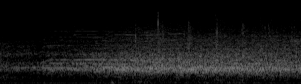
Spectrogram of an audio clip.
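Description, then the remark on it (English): A wrestling crowd of NXT fans at Raw roars and cheers in a steady, dense wash of noise that swells slightly after the first second, with scattered clapping and shouts running through it and no clear speech. “And listen to the crowd.”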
